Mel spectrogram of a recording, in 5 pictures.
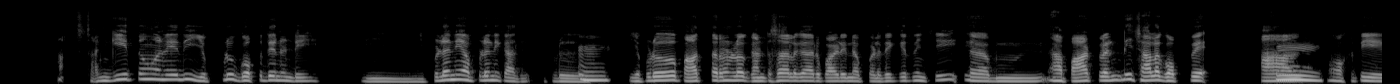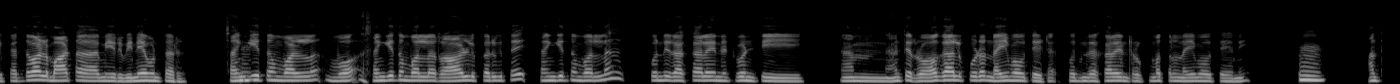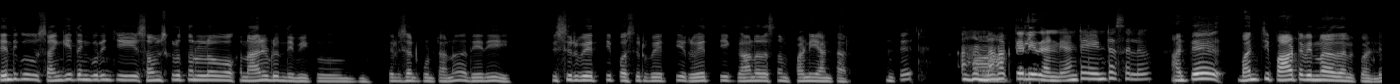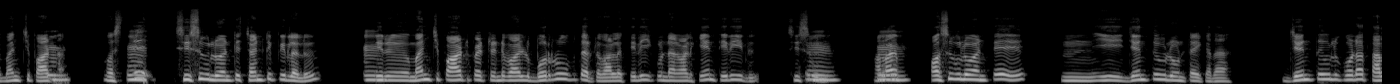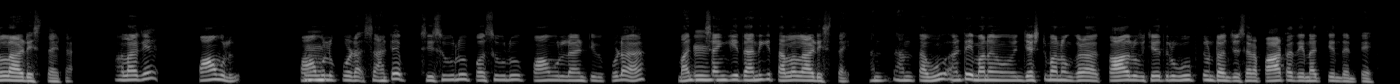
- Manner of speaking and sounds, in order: other background noise; other street noise; bird; tapping; in Sanskrit: "శిసురువేత్తి పసురువేత్తి రేత్తి గానరసం ఫణి"; in English: "జస్ట్"
- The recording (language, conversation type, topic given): Telugu, podcast, ప్రత్యక్ష సంగీత కార్యక్రమానికి ఎందుకు వెళ్తారు?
